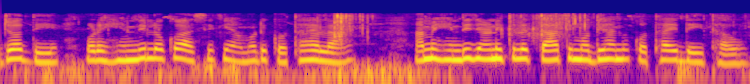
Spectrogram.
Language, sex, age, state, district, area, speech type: Odia, female, 18-30, Odisha, Rayagada, rural, spontaneous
